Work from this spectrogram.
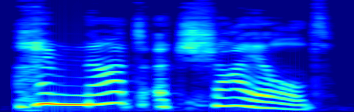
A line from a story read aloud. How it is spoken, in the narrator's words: Damien protests, but it lacks his usual vehemence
